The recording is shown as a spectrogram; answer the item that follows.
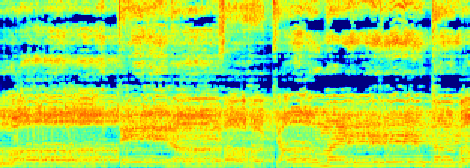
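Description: A voice chanting a naat, a devotional poem in praise of the Prophet, in a slow, drawn-out melody that bends from note to note over a steady low drone.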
